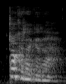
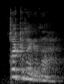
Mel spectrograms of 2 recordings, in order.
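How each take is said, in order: No difference in how they are said.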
